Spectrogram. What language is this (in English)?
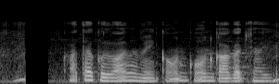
Bhojpuri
